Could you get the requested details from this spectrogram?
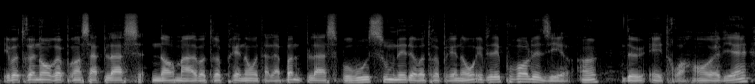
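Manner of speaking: low, even hypnotist voice; soothing induction voice; hypnotic calm. Acted. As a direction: guide them back softly. Hypnotist waking subject.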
